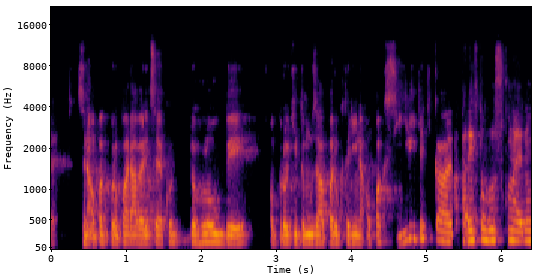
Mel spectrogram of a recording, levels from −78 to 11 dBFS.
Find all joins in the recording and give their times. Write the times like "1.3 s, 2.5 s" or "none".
5.3 s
